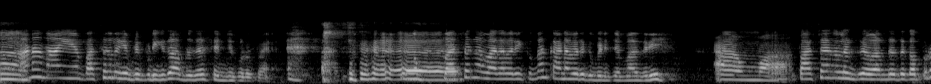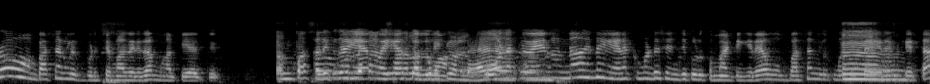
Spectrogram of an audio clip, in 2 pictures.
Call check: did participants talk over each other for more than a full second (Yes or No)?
Yes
